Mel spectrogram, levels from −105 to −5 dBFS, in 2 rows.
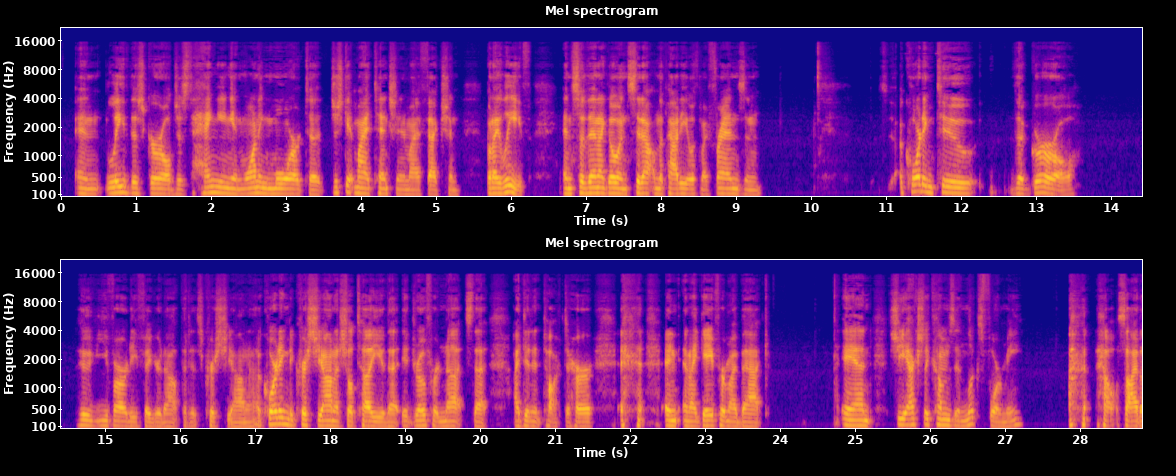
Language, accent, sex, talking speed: English, American, male, 165 wpm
